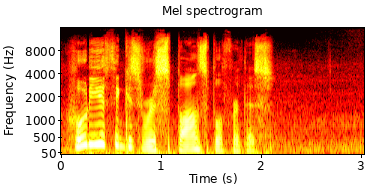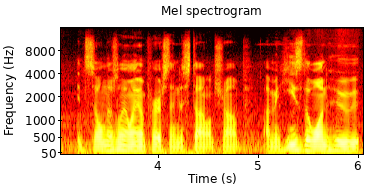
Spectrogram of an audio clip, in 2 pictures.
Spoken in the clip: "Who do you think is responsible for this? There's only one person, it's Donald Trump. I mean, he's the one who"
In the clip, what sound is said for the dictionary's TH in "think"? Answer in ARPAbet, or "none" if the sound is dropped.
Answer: TH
